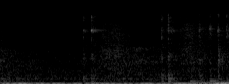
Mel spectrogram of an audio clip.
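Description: A few faint clicks at a computer, about a second in and again near the end.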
